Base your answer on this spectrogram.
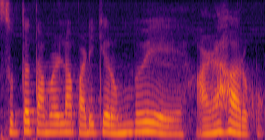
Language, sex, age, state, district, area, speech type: Tamil, female, 18-30, Tamil Nadu, Nagapattinam, rural, spontaneous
